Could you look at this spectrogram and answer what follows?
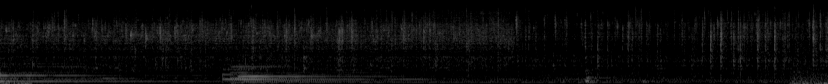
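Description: Tofu skin rolls pan frying in hot oil, a steady close sizzle with occasional crackles and shifting tones as the rolls are moved in the pan.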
